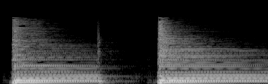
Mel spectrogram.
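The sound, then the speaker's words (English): An unusual guitar chord voicing, derived from a C4 bar chord shape, is strummed twice, each strum ringing with a bright, full, slowly fading sustain and a brief gap between them. “Here's an example of a pretty unique shape that's derived from this C4 bar chord in this position. It sounds like this.”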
